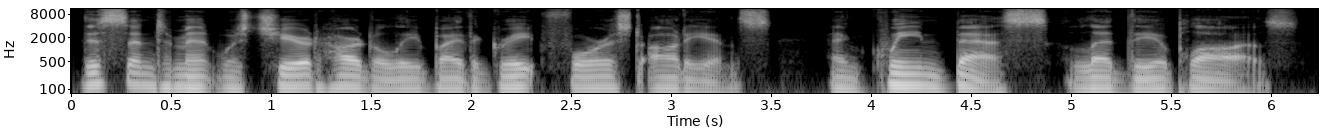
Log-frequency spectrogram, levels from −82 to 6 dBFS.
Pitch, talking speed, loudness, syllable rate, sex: 100 Hz, 155 wpm, -20 LUFS, 4.6 syllables/s, male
